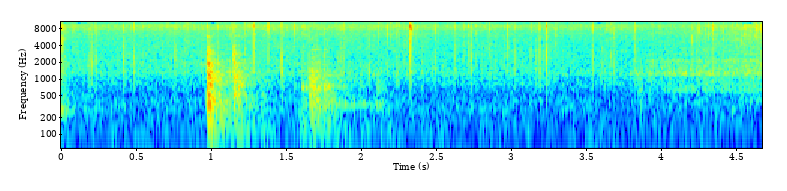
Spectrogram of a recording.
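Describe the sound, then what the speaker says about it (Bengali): Beef sizzles in a pan with oyster sauce and soy sauce while a spatula stirs it. A sharp scrape and burst of frying near the start settles into a constant hiss with light intermittent clinks. "দিয়ে আবার একটু নাড়াচাড়া করব"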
